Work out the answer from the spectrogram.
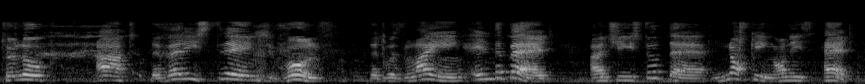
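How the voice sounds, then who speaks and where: A man's voice: sits high, expressive, slow, a bit bright. Giggly man telling a rambling story. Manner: rambling, giggling at his own jokes. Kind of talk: improvised comic storytelling. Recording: distant lo-fi home recording with hiss.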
